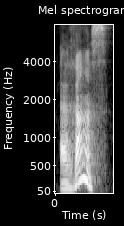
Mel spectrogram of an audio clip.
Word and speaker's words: Reims: H, c'est vrai, mais on dit reince et lance. Ce sont deux villes aussi, mais on prononce le S final.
